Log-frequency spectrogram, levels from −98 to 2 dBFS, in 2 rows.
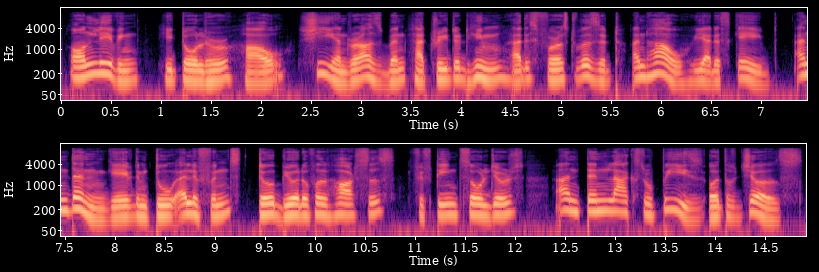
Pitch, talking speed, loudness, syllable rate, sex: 145 Hz, 160 wpm, -19 LUFS, 4.1 syllables/s, male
